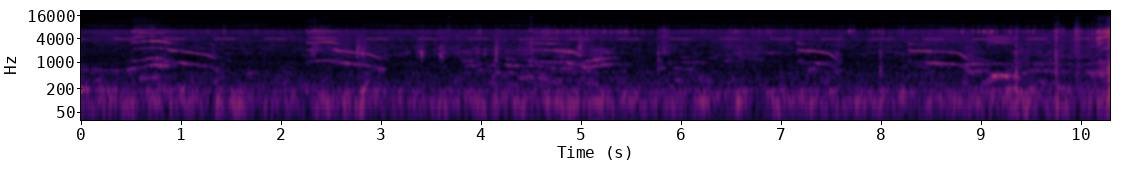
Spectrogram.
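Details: Young kittens play-fighting and wrestling indoors give thin, high mews that sweep downward in pitch, about eight short cries spread across the clip, with faint rustling and a soft, steady background tone.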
